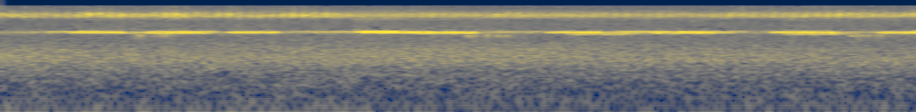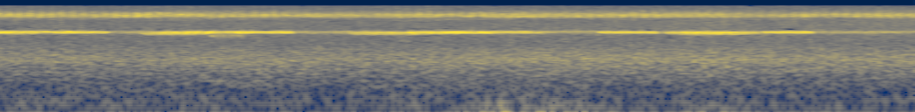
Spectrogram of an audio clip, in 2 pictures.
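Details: At night, crickets trill steadily in high, pulsing chirps over a low rush of wind.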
